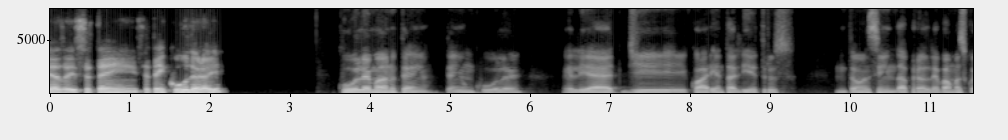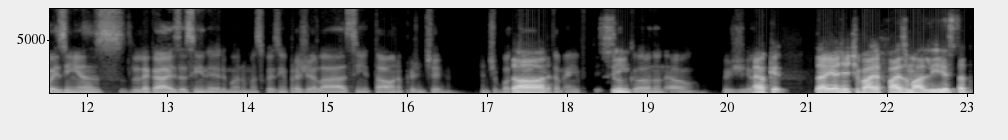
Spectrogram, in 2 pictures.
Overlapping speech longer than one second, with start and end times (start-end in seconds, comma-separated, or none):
none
